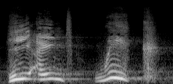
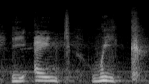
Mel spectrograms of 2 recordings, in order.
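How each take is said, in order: First: Louder, higher and slow; the booming repeat that drives it home; loud, slow declaration. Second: Slow and deliberate; a slow first statement before the big repeat; slow, measured. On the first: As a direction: preach it, hitting weak hard. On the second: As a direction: lay it down slowly, word by word. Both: Shown as a demonstration.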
